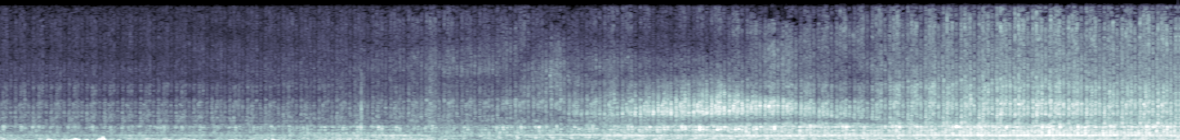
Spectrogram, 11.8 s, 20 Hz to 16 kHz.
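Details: Mercedes 190D 2.5 Turbo diesel idling after a chain tensioner replacement, with a steady, fairly regular knock (about three per second) still coming from the air intake on the right wing.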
